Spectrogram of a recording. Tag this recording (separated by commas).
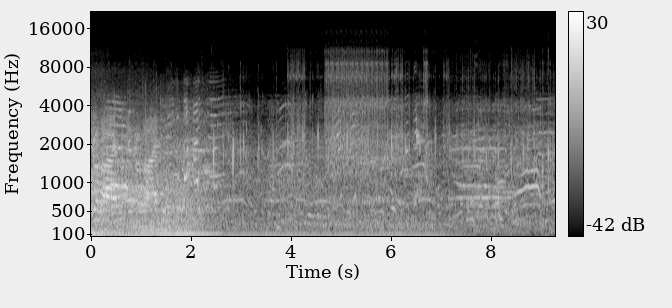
outside, urban or man-made, Speech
